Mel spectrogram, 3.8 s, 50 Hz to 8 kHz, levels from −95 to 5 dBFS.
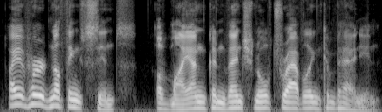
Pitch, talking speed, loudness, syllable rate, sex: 120 Hz, 155 wpm, -17 LUFS, 5.8 syllables/s, male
